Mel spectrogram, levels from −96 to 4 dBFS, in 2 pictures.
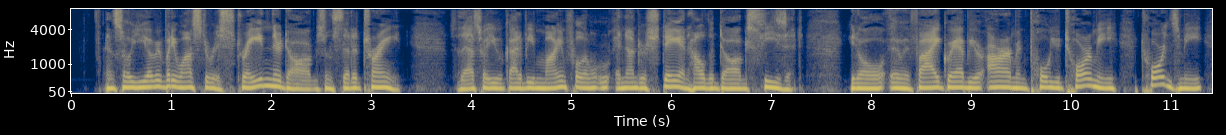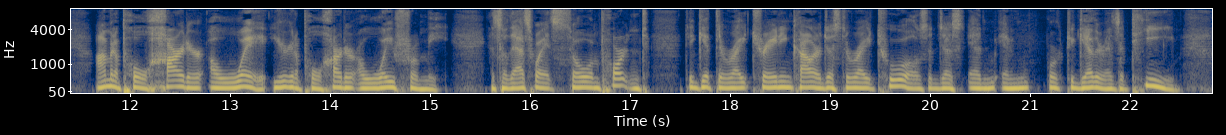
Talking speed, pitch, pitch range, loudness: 215 wpm, 145 Hz, 130-155 Hz, -22 LUFS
